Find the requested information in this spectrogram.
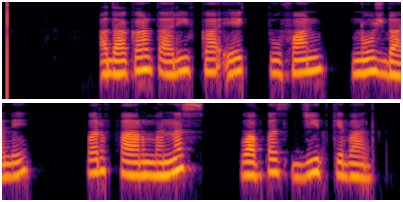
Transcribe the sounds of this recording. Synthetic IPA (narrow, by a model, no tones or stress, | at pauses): ɐd̪aːkaːɾt̪aːɾiːfkaʔeːk̚t̪uːfaːnː | oːʃɖaːle | pɐɾfaːɾmənəs | ʋaːpəsd͡ʒiːt̪kebaːd̪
